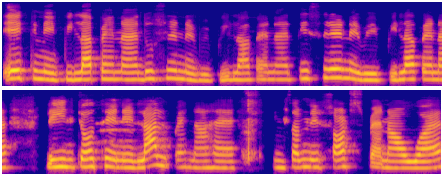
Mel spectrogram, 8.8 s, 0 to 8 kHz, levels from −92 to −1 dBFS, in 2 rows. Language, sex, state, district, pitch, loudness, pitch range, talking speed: Hindi, male, Bihar, Araria, 255 Hz, -16 LUFS, 240-275 Hz, 205 wpm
